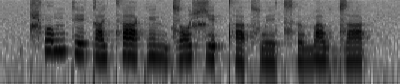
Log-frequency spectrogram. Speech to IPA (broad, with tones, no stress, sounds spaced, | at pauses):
t͡ɕʰ o˦ ŋ k e˧ ɡ a˧ j t̪ʰ a˥˧ k ẽ˥˧ ŋ d͡z ɔ˦ ɕ e˦ ʔ t̪ʰ a˨ ʔ s w e˨˩ t͡sʰ ə˧ m a˥˧ w d͡z a˦ k̚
